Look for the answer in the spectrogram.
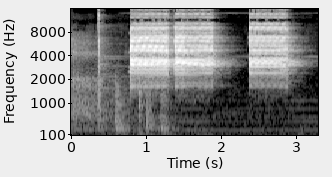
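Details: Fire alarm panel demo board, previously repaired, with many troubles showing, system test pressed: several relay clicks, then three shrill alarm blasts of about half a second each. Fire alarm sounding normally on system test.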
